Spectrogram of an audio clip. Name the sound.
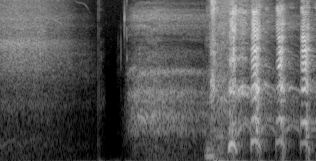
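imitated heavy breathing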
